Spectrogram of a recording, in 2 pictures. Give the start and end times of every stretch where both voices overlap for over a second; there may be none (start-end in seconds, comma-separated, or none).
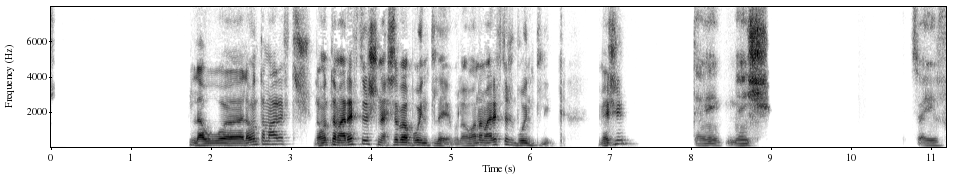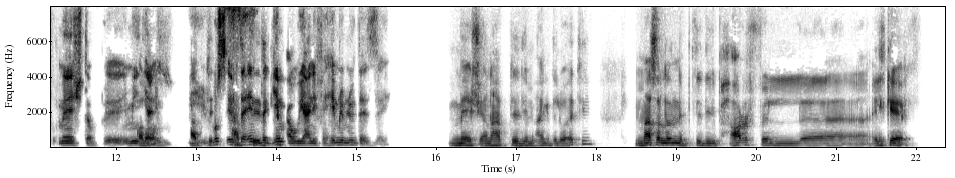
12.2-14.1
